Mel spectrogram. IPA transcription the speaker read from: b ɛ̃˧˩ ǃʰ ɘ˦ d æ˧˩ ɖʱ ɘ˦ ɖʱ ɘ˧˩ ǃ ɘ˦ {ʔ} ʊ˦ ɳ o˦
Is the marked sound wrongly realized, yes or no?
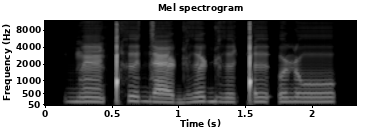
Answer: no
